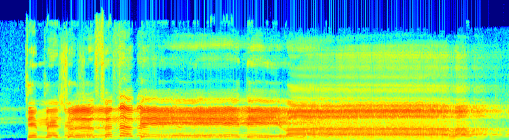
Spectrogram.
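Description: A man's voice singing a naat without words: an ornamented run of quickly wavering notes, then from about four seconds in one long held note that fades near the end.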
